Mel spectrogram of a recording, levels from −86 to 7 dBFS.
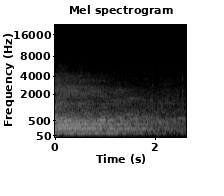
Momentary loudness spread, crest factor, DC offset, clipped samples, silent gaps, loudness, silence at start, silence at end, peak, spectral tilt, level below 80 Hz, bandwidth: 16 LU; 16 dB; under 0.1%; under 0.1%; none; -41 LUFS; 0 s; 0 s; -24 dBFS; -7.5 dB/octave; -84 dBFS; 9.4 kHz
